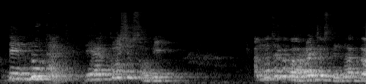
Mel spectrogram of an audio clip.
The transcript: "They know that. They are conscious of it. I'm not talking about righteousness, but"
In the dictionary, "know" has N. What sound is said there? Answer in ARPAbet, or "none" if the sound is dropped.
L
